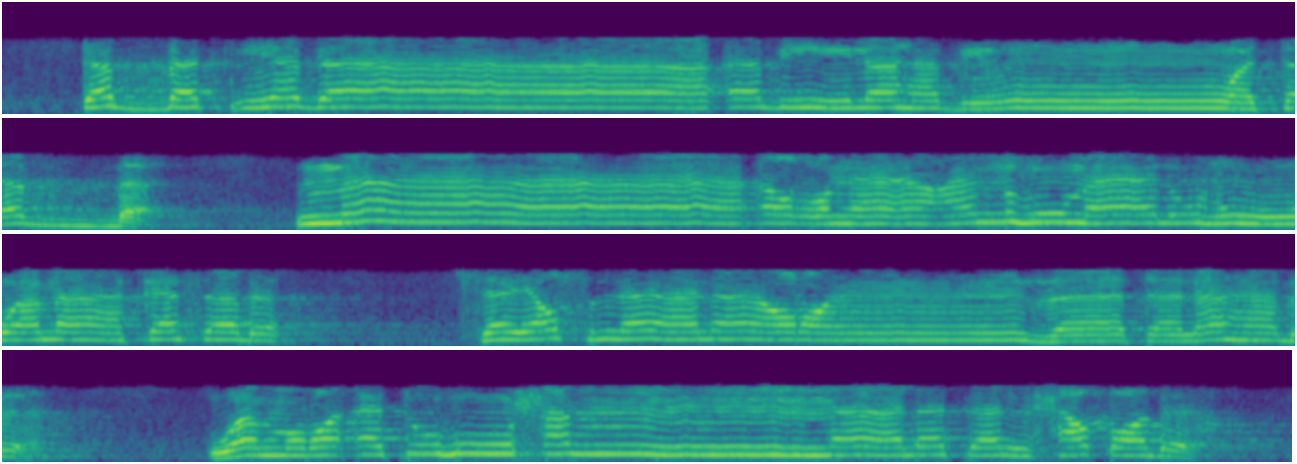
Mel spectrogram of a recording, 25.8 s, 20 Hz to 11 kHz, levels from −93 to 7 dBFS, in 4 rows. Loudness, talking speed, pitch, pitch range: -18 LUFS, 40 wpm, 230 Hz, 210-240 Hz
